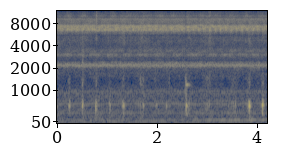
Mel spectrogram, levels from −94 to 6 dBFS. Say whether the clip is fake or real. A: fake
